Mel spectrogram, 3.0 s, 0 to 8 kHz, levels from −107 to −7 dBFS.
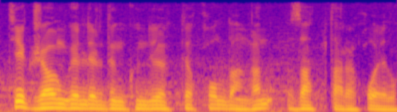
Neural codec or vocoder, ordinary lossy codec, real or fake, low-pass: none; none; real; 7.2 kHz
